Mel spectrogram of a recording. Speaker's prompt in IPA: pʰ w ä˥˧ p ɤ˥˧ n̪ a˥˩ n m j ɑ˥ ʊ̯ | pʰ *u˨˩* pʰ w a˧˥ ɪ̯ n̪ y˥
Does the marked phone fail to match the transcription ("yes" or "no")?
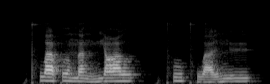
yes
